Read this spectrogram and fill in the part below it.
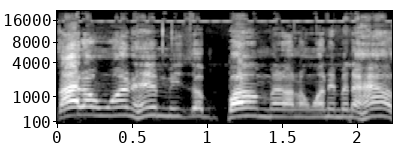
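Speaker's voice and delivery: high, loud, furious yelling father voice.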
